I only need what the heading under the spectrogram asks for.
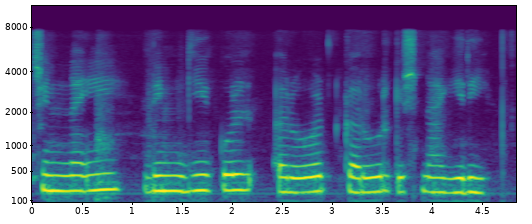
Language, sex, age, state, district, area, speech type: Urdu, female, 60+, Uttar Pradesh, Lucknow, urban, spontaneous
